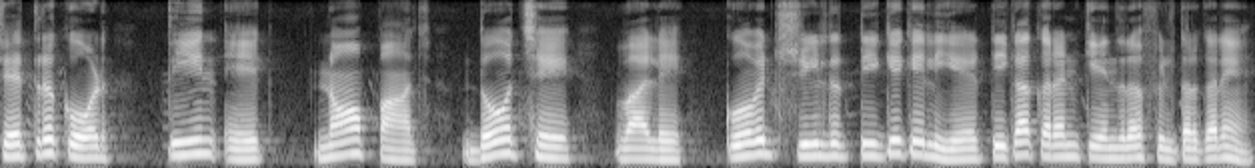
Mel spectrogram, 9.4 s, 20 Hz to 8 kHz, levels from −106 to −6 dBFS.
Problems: constant background noise, background conversations at intervals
